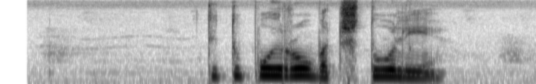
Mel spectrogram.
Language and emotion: Russian, angry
